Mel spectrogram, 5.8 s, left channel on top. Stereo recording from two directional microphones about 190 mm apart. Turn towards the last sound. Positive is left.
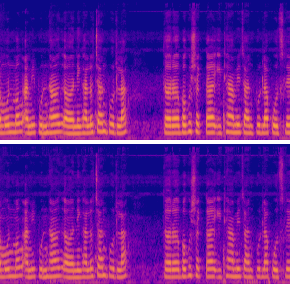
turn(degrees=10)  # may be behind; listen again after turning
